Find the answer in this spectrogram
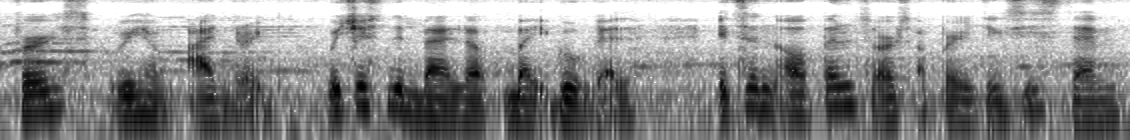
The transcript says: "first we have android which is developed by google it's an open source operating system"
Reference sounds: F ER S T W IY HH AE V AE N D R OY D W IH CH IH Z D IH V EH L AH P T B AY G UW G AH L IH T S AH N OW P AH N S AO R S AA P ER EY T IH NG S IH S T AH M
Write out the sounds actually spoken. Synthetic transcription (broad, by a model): F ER S T W IY HH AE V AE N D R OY D W IH CH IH S D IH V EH L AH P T B AY G UW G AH L IH T S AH N OW P AH N S AO R S AA P ER EY T IH NG S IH S T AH M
